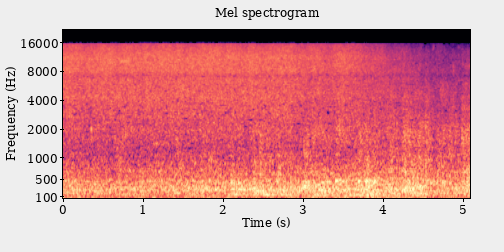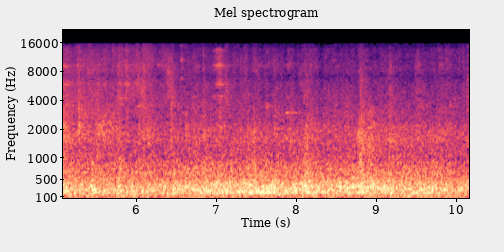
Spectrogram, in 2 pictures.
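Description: Automatic tunnel car wash running: a steady mechanical rumble from the conveyor and the spinning red cloth washers, with scattered clacks. A loud high hiss goes with it until about four seconds in, then falls away.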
